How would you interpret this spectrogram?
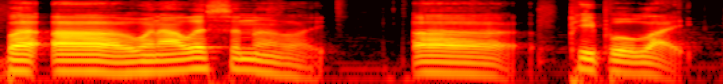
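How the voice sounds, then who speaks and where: A man from Kenya talking casually as an interview guest, slangy and excitable, repeating phrases for emphasis. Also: lowish voice, measured pace, clear, resonant tone. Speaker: guest, underground music artist. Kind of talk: casual chat. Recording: music playing behind the voice.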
